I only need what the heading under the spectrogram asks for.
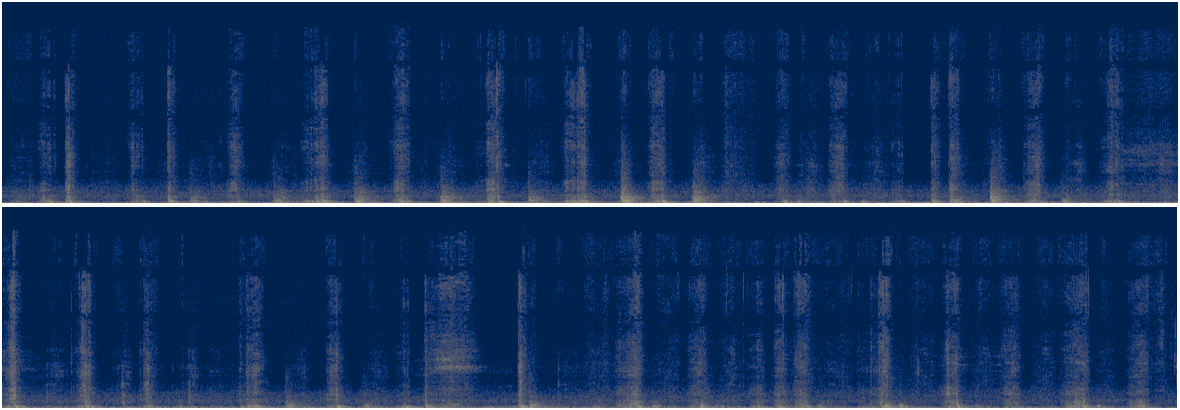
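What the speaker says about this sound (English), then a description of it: "These aren't the thinnest of shavings, but that's what I could get out of this log" Knife carving shavings from an unseasoned wood log at a winter camp: a rapid, continuous run of close, dry scraping strokes that stays fairly quiet and even throughout.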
